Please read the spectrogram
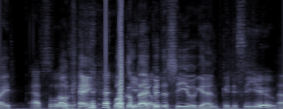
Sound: laughing

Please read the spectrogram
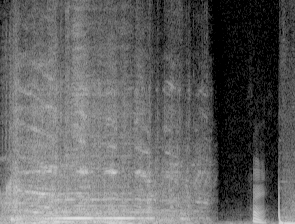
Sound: hyperdrive breaks down sound effect

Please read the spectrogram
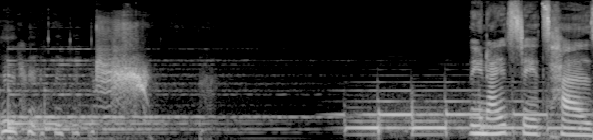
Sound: baby laughs

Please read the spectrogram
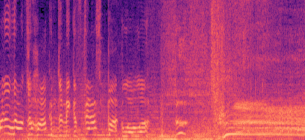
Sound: gasping; screaming

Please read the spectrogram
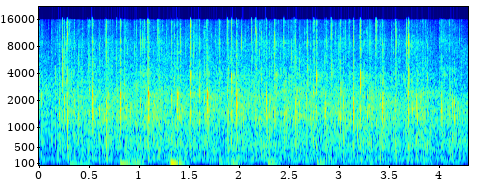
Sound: audience applauds

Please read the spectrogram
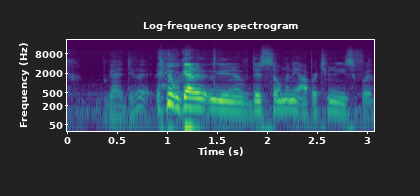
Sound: chuckles

